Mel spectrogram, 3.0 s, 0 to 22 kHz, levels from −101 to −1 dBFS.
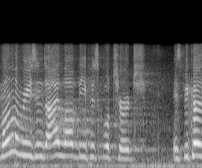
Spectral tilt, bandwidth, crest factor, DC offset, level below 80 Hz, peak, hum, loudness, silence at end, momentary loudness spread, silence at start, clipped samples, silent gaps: -2.5 dB/octave; 7.6 kHz; 18 dB; under 0.1%; -40 dBFS; -2 dBFS; none; -20 LUFS; 0 s; 14 LU; 0 s; under 0.1%; none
